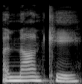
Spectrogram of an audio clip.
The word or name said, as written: Ananke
